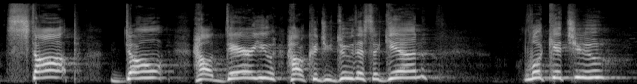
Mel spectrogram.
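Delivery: loud, high scolding, slow on look at you; mock scolding. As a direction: scold like a disappointed parent. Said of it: "we think that it's gonna be".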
